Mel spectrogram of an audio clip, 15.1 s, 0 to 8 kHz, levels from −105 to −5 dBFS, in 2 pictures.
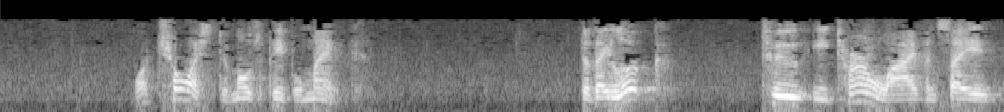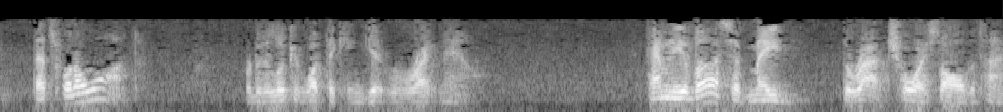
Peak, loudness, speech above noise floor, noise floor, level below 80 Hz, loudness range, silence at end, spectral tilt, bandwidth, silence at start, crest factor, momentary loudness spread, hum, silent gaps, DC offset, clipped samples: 0 dBFS; -16 LUFS; 34 dB; -49 dBFS; -50 dBFS; 7 LU; 0 s; -10 dB/octave; 5 kHz; 1 s; 18 dB; 14 LU; none; none; under 0.1%; under 0.1%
